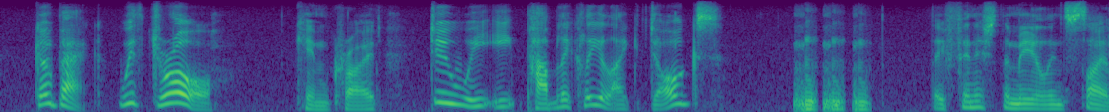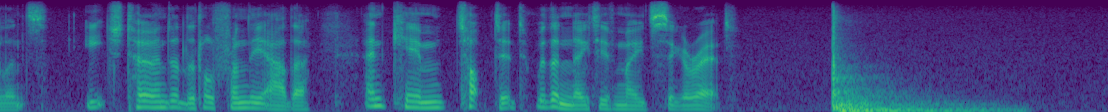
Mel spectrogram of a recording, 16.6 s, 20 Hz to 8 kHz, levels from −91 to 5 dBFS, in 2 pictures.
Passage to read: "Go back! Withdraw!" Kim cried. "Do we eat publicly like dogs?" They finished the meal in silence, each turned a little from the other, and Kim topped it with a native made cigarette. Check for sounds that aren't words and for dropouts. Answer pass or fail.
fail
